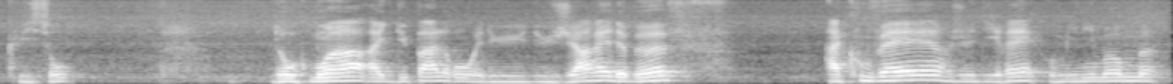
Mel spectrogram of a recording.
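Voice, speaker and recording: A man's voice: medium pitch, a little mellow, slight background noise. A man with a noticeable regional French accent walking through a home recipe, filming on a handheld phone in his kitchen and talking in a hesitant, self-deprecating way. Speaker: home cook. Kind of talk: casual cooking demonstration.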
